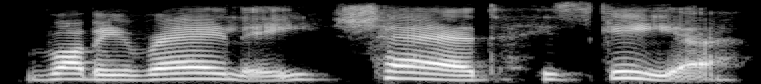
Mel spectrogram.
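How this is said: It is said in a British accent. "Let's start with the British"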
